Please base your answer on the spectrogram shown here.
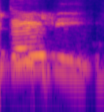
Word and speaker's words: Doby: are you hello Dr du it's a pleasure to be here you always get my name wrong it's Dr Doby so long I've been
